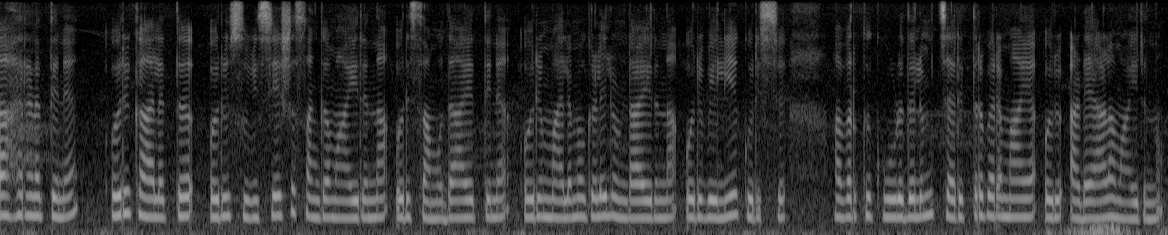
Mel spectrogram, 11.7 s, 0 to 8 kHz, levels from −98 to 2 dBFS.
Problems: none marked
